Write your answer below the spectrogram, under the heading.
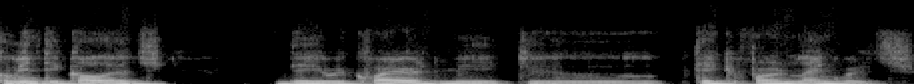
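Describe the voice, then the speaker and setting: A man with a Croatian accent speaks at a moderate pace in a fairly high, dark and mellow, somewhat breathy voice. His intonation stays monotone and flat. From Croatia / Bosnia (born in Sarajevo). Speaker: tech company co-founder. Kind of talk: podcast interview. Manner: halting, many repetitions and fillers.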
